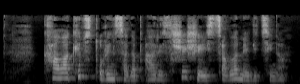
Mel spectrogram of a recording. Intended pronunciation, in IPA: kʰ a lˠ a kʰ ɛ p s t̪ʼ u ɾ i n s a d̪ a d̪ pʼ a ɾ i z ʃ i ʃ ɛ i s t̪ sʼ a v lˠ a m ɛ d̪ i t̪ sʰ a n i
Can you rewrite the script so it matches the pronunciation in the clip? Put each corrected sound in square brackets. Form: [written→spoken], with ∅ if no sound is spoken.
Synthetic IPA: kʰ a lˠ a kʰ ɛ p s t̪ʼ u ɾ i n s a d̪ a [d̪→∅] pʼ a ɾ i z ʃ i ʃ ɛ i s t̪ sʼ a v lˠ a m ɛ d̪ i t̪ sʰ [a→i] n [i→a]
